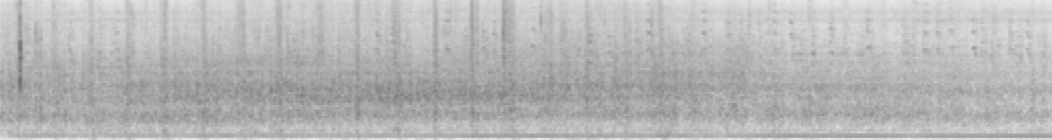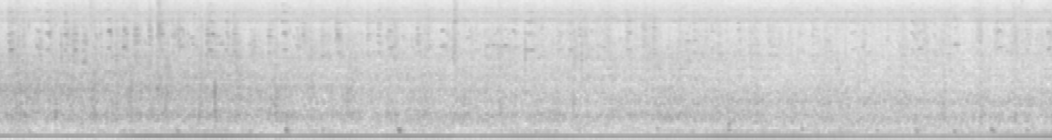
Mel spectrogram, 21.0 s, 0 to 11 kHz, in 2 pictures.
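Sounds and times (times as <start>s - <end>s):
horse hoofbeats on sand: 0.0s - 21.0s
steady low hum: 0.0s - 21.0s.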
